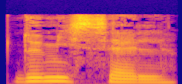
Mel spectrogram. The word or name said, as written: demi-sel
